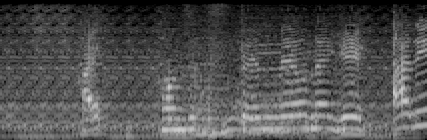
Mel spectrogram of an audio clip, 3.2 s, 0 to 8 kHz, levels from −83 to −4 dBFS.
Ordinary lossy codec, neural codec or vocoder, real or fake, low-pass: none; codec, 16 kHz, 0.4 kbps, LongCat-Audio-Codec; fake; 7.2 kHz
